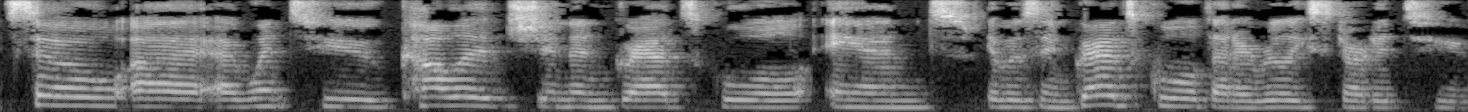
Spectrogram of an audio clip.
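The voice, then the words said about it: American accent, Midwestern. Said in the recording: “as you can tell from the accent, I am American and grew up in the middle of America”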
